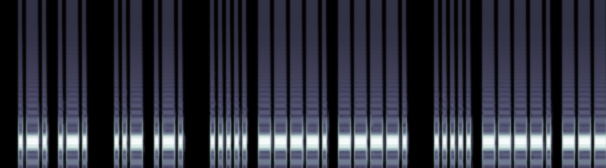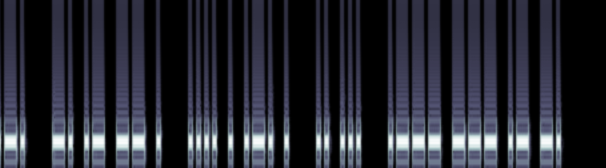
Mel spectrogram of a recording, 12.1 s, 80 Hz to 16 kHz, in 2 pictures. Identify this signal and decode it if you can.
Morse code, heard as a keyed tone, about 32 wpm, 690 Hz. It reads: RR UR 599 599 NAME HERE IS JOAN
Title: SOTA QSO Practice 30wpm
